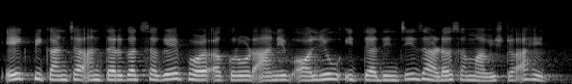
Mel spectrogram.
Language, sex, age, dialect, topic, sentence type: Marathi, female, 25-30, Northern Konkan, agriculture, statement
